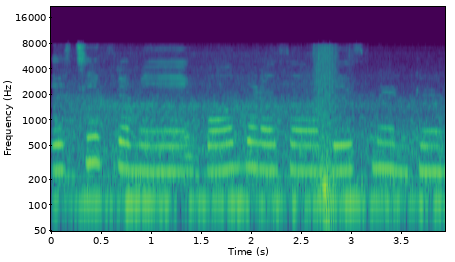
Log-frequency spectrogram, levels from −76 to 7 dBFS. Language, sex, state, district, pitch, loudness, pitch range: Hindi, male, Chhattisgarh, Raipur, 125 Hz, -17 LUFS, 120-130 Hz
